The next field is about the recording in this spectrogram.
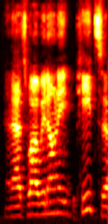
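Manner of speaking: usual speaking voice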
